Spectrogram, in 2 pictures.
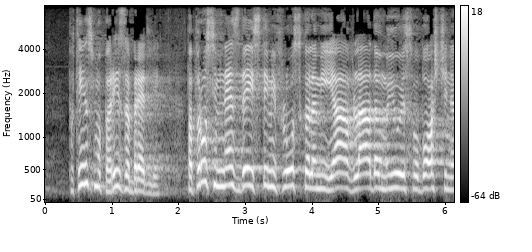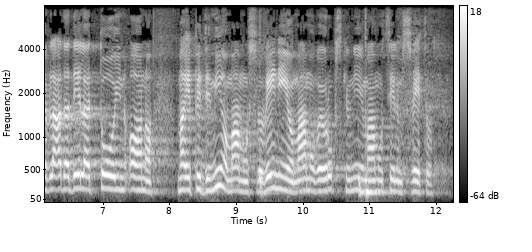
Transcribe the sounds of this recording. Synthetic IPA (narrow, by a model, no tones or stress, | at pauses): pɔt̪eːmsmɔpaɾeːzːabɾɛːd̪lipapɾoːsimnɛzd̪ɛjst̪eːmifloskɔlamijaʋlaːd̪aɔmɛjuːjɛsʋɔbɔːʃt͡ʃinɛʋlaːd̪ad̪eːlat̪oːinɔːnɔ | maɛpid̪ɛmijɔmaːmɔwslɔʋeːnijiɔmaːmɔʋɛwɾoːpskiunijimaːmɔwseːlɛmsʋeːt̪u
